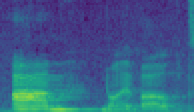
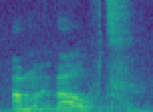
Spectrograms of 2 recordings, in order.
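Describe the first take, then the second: First: "I'm not involved" drawn out slowly and louder; emphatic refusal. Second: Said in the usual way. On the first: Real, not acted. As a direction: stretch "I'm" and lean on it firmly in "I'm not involved".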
